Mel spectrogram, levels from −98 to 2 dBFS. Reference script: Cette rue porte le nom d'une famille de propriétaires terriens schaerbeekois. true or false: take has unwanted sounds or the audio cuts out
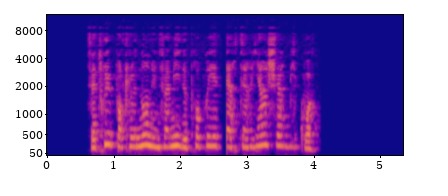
true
